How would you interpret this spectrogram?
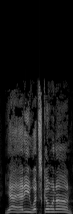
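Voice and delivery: high, loud shrimp pipe; piping in. A narrator's reading. Another shrimp joins the greetings to Ed, piping up. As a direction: pipe up like a tiny critter. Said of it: "piped in another".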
